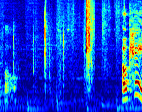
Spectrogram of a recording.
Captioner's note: fingers snapping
